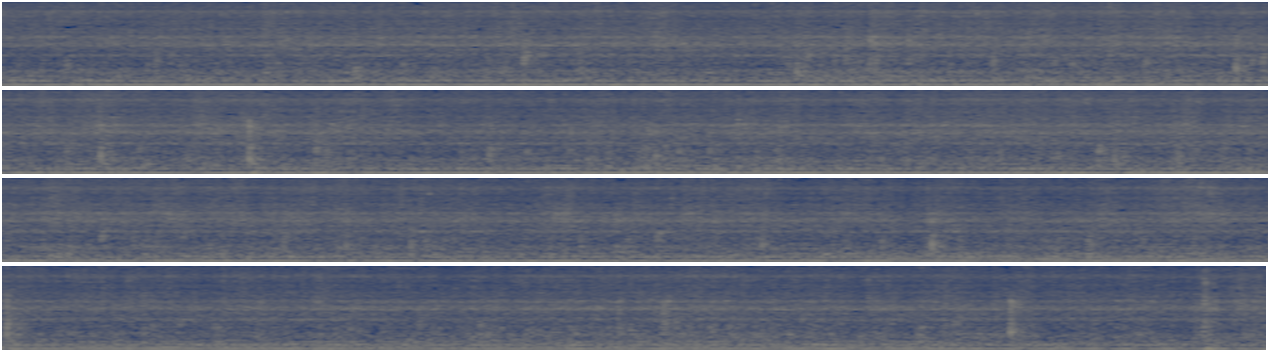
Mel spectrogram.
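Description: Minced onion and tomato paste frying gently in butter in a small pan: a quiet, steady sizzle as a wooden spoon stirs and scrapes them around, with a few faint taps of the spoon against the pan, over a steady low hum.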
